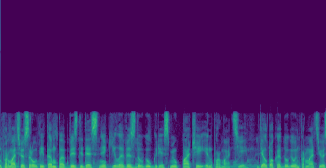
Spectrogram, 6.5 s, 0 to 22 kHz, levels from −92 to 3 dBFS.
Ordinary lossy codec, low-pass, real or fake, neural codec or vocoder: AAC, 64 kbps; 7.2 kHz; real; none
